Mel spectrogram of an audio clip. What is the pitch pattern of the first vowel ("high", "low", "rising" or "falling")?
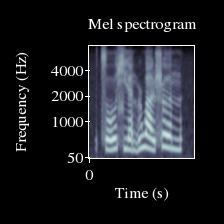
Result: rising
